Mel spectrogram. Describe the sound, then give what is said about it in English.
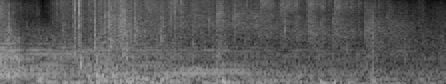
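A loud bang of something falling off a roof, heard as a woody crash with several sharp cracking thuds and splintering clatter that carries on for about two seconds. “And all of a sudden, she'd hear a loud bang as it sounds like something fell off the roof.”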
